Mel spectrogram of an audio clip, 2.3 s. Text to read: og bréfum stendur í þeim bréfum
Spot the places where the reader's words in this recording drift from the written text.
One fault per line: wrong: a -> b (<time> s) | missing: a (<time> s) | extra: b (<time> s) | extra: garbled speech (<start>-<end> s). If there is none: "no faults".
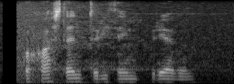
wrong: bréfum -> hvað (0.4 s)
